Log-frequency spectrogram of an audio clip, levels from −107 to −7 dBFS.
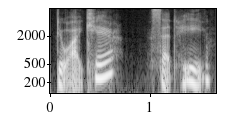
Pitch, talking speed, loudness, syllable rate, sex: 235 Hz, 180 wpm, -21 LUFS, 3.9 syllables/s, female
